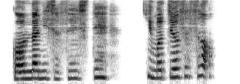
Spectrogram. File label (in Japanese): 女の子台詞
